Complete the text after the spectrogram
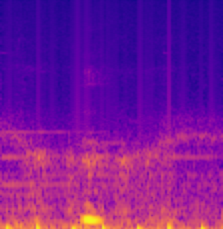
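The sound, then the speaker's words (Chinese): An android's heartbeat: low, muffled thumps that repeat steadily several times, faint under a constant soft hum. “虽然是仿生人，但听着心跳声”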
